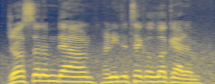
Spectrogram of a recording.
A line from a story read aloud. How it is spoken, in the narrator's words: shouted an echoing voice from a paramedic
